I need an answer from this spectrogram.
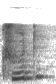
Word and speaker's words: could: Attention à la prononciation, certaines lettres sont muettes. Le T de mustn't, le L de could, should et would.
